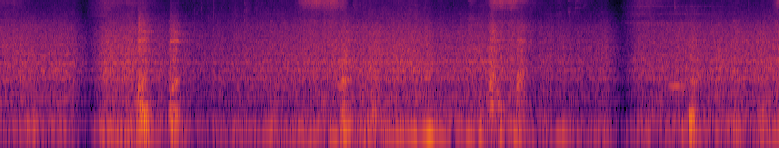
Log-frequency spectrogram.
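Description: JR West Special Rapid electric train running out of the station, heard from inside the leading car: steady running noise, with the wheels clacking sharply over rail joints and points a few times, some clacks coming in pairs.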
